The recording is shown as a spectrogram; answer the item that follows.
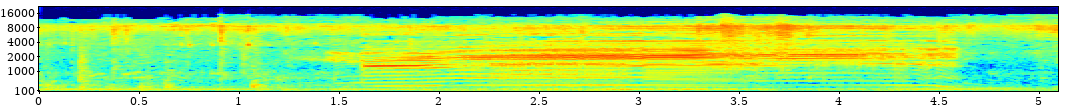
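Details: Racing cattle at a training session ahead of a karapan sapi bull race: a long, loud, harmonic moo lasting about three seconds, steady then falling at the end, over crowd noise and a low hum.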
